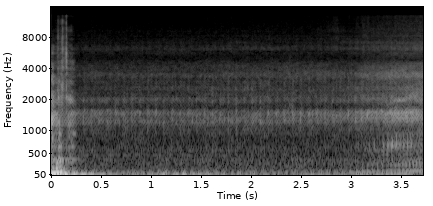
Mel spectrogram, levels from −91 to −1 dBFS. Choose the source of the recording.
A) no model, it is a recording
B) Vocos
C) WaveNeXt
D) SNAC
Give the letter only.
B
